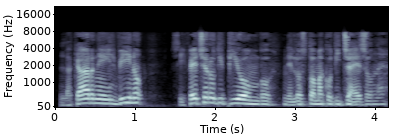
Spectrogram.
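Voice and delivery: ordinary delivery, nothing marked

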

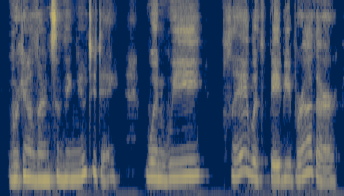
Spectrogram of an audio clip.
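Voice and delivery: calm parent introducing a rule; really calm voice. Shown as a demonstration. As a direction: gently coach a small child, keeping it soft. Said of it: "say it in a really calm voice".

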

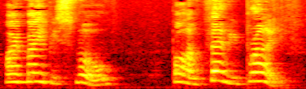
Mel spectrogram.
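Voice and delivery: high, loud, proud monkey voice; little monkey boasting she's brave. Acted. Monkey declares her bravery.

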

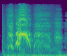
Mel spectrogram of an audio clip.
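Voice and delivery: sudden shriek of fright; startled scream. Real, not acted. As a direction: scream from a jump scare. Jump scare in horror game.

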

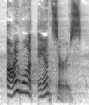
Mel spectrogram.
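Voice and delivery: loud, slow demand. Acted. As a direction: insist loudly on answers. Demanding answers about murder.

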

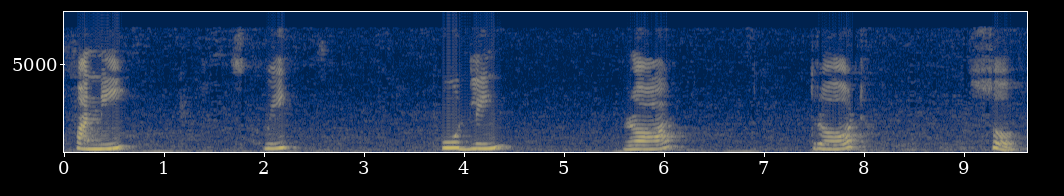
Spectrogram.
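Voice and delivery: each word alone, a pause after it, slight rise; dictation reading. Shown as a demonstration. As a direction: read out spelling words for the class to write down. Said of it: "let me read out, uh, dictation words".

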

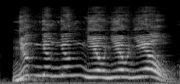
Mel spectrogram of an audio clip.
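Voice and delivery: những, những, những sung high, then nhiều, nhiều, nhiều; teacher drilling the words những and nhiều; repeated emphasis. Shown as a demonstration. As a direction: chant the key words high and light. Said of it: "Để ý này, những nhá".

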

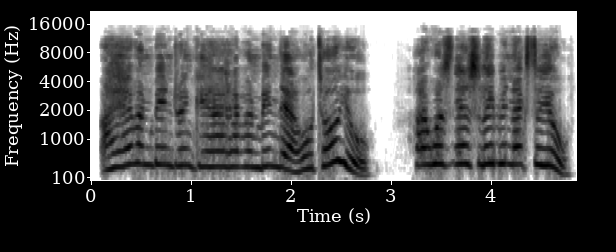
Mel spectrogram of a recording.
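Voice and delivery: very high, squeaky denial; a drunk husband denying everything to his wife; protesting husband. Acted. Husband denies, acted.

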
